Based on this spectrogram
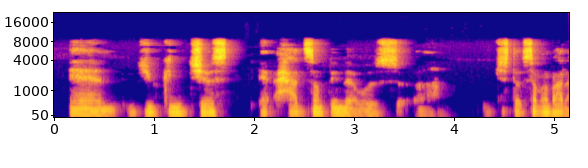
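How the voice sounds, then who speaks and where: A man talks at a fairly slow pace, his pitch fairly low and his tone dark and mellow, somewhat breathy. His American accent carries ordinary pitch variation. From Champaign-Urbana area, Illinois. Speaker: podcast host and entrepreneur. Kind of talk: casual monologue. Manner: casual, many filler words.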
